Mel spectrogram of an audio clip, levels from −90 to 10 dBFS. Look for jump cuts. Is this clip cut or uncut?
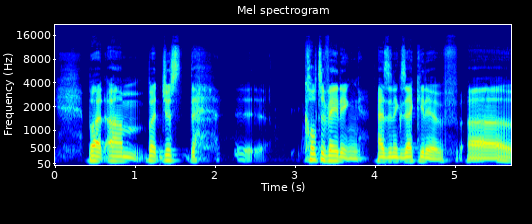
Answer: cut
